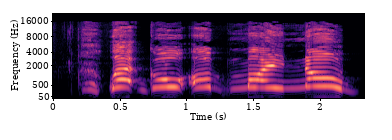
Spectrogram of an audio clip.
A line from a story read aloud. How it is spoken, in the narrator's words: cried Mr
